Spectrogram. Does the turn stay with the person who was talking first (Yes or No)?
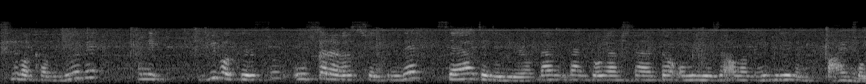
Yes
